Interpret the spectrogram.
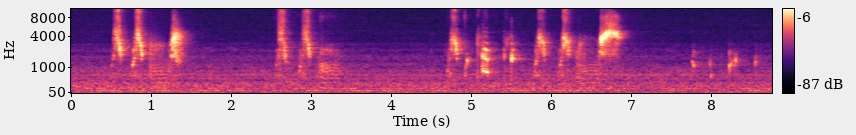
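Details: Pet male budgerigar, nine years old, chattering indoors: bursts of sharp, scratchy high chirps and squeaky warbles in irregular clusters separated by short pauses, over a steady low room hum.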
